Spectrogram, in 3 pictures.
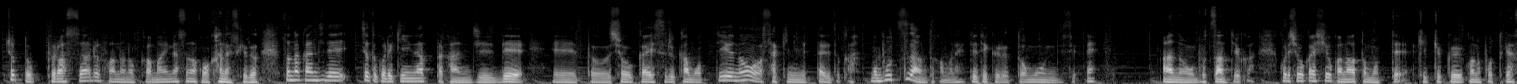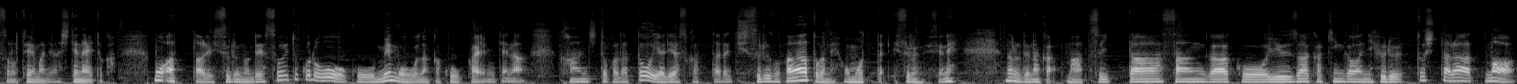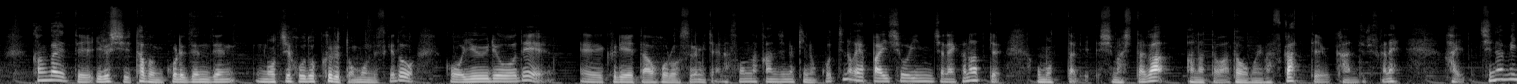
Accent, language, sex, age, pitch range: native, Japanese, male, 20-39, 110-150 Hz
